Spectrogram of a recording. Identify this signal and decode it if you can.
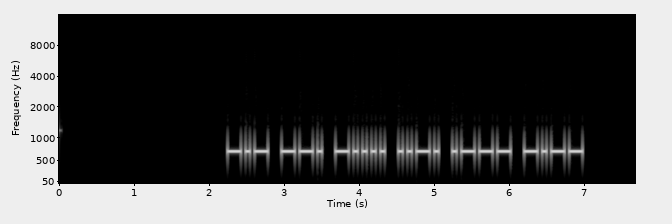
Morse code, heard as a keyed tone, about 20 wpm, 700 Hz. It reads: KG6FJY
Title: USA Call Signs - 6 Characters - 20wpm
